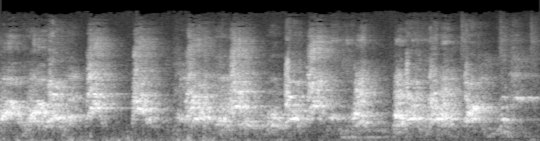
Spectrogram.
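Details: West Highland White Terrier puppies of a litter, both boys and girls, at a licensed breeder's kennels: a dense run of high, sharp yips and barks, overlapping in quick bursts from several pups with hardly a pause.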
